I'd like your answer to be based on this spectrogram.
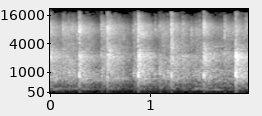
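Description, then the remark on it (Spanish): An audience, asked to give applause to God, applauds: a dense, steady patter of many hands clapping together, with sharper individual claps punching through at irregular moments. No one speaks over it. “Denle un aplauso a Dios porque Dios nos está hablando en este día.”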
